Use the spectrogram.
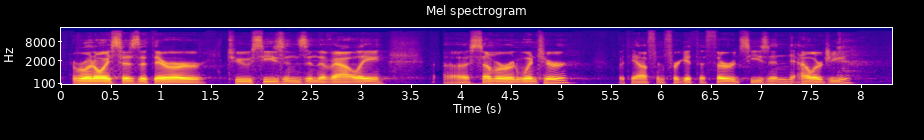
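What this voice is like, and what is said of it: Slightly hoarse voice. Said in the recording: “forgive my voice. I'm a little hoarse.”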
